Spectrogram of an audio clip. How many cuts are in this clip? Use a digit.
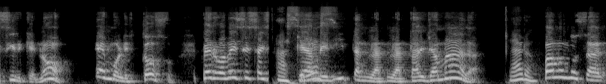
2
